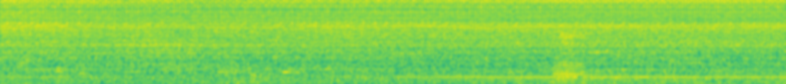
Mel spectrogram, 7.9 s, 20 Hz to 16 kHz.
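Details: Toyota Prius repaired for heat warning, misfire and coolant loss, warm idle at about 91° coolant, thermostat opened on time, both hoses hot: quiet steady low hum, no knocks or misses; running smoothly.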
